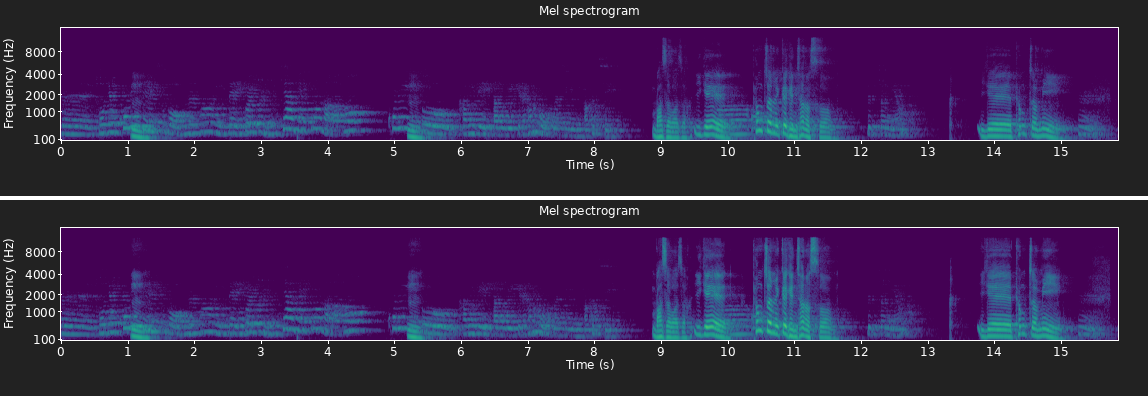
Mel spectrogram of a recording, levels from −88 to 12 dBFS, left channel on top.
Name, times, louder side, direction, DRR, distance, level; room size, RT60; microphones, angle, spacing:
voice 1, 0.0-4.5 4.9-8.3 9.8-10.6 12.1-12.6 15.2-15.6, equal, 25° left, -2 dB, 4.7 m, -47 dB
voice 2, 8.9-10.0 10.4-11.6 13.7-15.0, right 3 dB, 90° right, 15 dB, 0.9 m, -29 dB
28.0 x 24.5 x 5.4 m, 0.85 s
head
